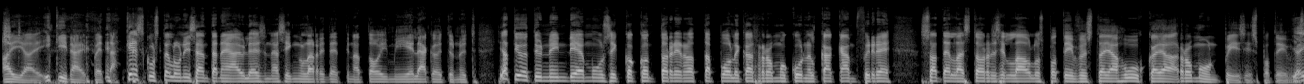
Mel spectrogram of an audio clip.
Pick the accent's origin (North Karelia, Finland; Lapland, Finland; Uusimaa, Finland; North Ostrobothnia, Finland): North Ostrobothnia, Finland; Oulu; accent: Oulu dialect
